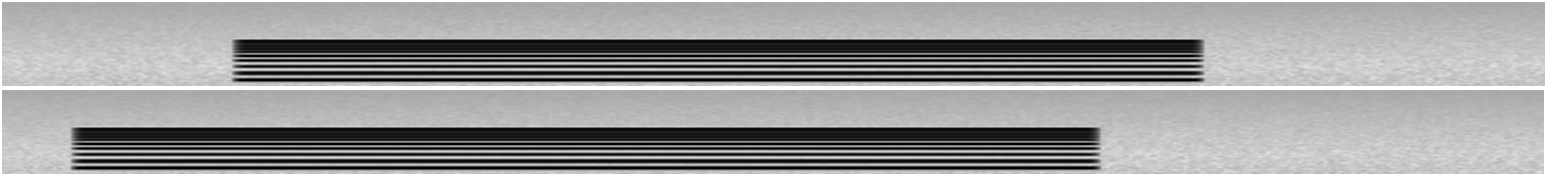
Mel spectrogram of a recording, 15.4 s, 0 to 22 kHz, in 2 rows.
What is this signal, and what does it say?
Ship horn signal, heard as a ship's horn, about 320 Hz. 2 long. At sea: a vessel under power that has stopped in fog.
